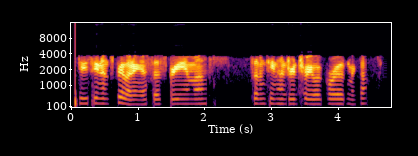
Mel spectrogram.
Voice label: Police Northeast District Disp, p25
